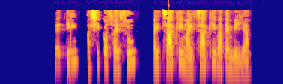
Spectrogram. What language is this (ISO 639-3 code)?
eus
